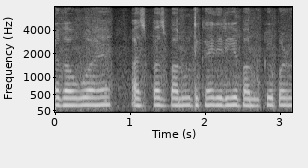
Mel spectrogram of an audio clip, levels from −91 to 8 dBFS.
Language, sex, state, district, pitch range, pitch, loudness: Hindi, female, Uttar Pradesh, Jyotiba Phule Nagar, 200-205 Hz, 205 Hz, -15 LUFS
